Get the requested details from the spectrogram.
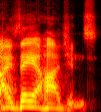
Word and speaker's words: Hodgins: Isaiah Hodgson and Richie James are not getting past Bradbury and Slay. – No, say his name with a little bit of respect. It's no. Isaiah Hodgins.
